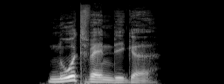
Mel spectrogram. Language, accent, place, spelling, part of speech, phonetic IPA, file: German, Germany, Berlin, notwendige, adjective, [ˈnoːtvɛndɪɡə], De-notwendige.ogg
- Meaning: inflection of notwendig: 1. strong/mixed nominative/accusative feminine singular 2. strong nominative/accusative plural 3. weak nominative all-gender singular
